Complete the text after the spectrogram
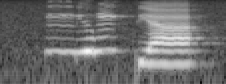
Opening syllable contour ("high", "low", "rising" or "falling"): high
